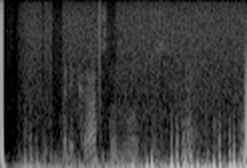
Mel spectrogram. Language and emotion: Russian, neutral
